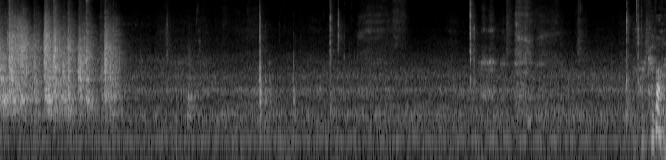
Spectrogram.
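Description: A person laughing for about two seconds, then quiet room tone with a few small clicks, and a short laugh again near the end.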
